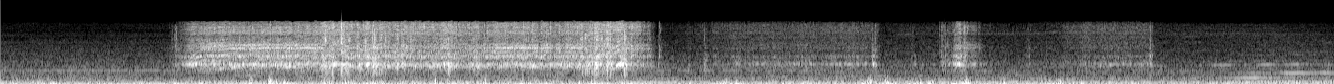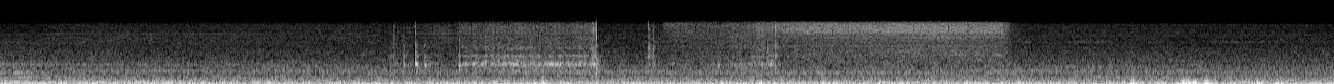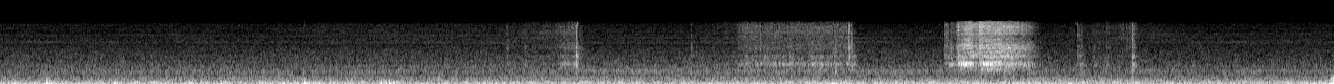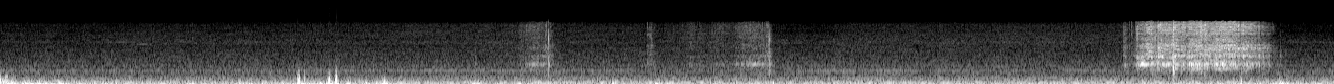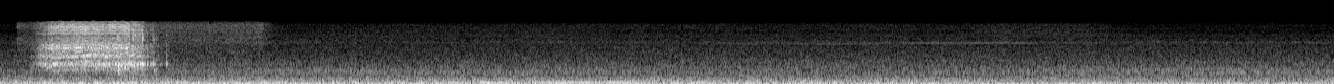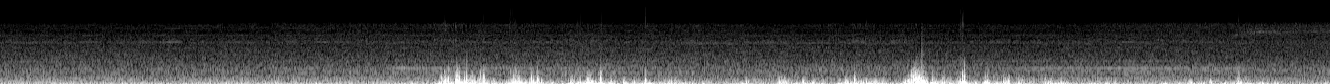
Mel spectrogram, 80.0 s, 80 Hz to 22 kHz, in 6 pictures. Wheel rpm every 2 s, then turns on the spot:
20, 110, 110, 20, 10, 10, 0, 0, 10, 10, 0, 0, 0, 0, 0, 0, 0, 10, 10, 0, 0, 0, 0, 0, 0, 30, 30, 20, 0, 0, 0, 0, 0, 0, 0, 0, 0, 0, 0, 0.
6-8 10-12 16-20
